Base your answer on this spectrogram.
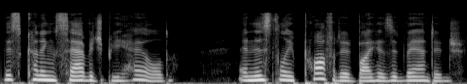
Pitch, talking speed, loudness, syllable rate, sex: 180 Hz, 130 wpm, -16 LUFS, 5.2 syllables/s, female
